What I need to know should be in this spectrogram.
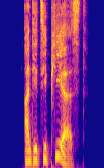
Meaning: second-person singular present of antizipieren
- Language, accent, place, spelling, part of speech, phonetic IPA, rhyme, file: German, Germany, Berlin, antizipierst, verb, [ˌantit͡siˈpiːɐ̯st], -iːɐ̯st, De-antizipierst.ogg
